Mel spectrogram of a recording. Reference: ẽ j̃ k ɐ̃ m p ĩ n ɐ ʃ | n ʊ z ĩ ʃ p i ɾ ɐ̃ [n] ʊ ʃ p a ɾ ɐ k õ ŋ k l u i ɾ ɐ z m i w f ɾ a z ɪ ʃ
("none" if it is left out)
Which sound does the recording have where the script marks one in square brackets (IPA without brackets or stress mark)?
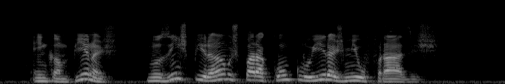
m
